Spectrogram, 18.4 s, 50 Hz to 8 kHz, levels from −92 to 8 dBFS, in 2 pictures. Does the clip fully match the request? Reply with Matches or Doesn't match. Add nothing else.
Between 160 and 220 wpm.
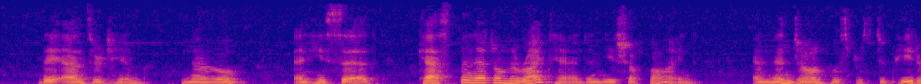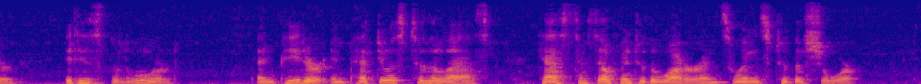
Doesn't match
